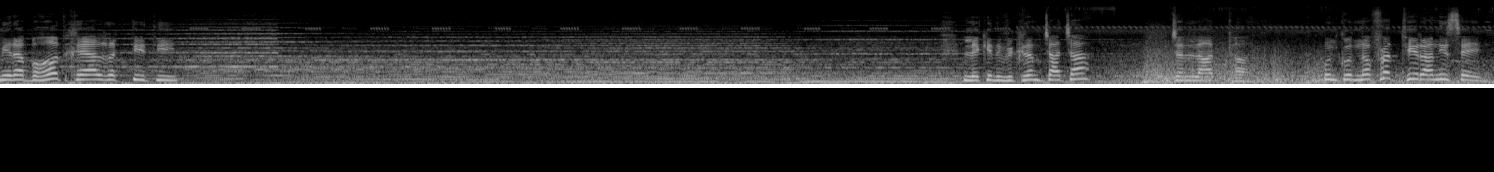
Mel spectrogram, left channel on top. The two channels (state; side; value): silent; right; digital silence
